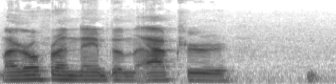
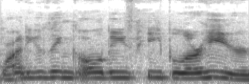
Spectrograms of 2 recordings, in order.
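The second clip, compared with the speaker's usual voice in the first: higher-pitched take on dad; imitating dad's voice; 6 semitones higher than usual. Son mimicking how his dad sounded, higher put-on voice. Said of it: "That's how he sounded".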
